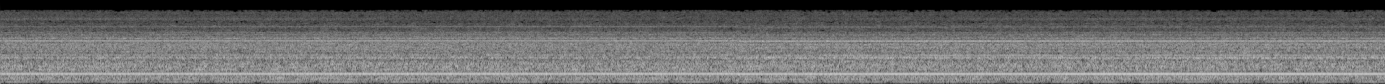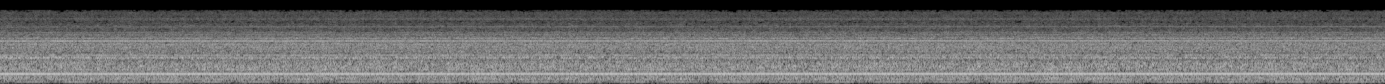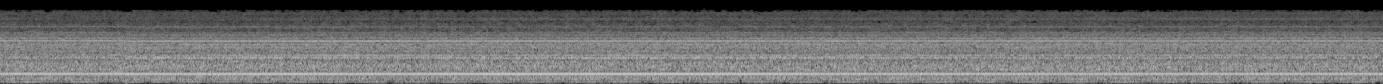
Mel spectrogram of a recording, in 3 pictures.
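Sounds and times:
vacuum cleaner running: 0.0s - 41.5s.

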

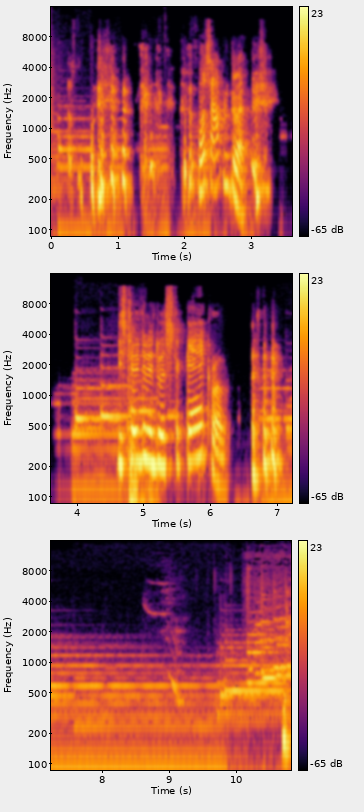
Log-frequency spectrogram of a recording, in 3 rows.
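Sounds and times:
speech: 0.3s - 1.4s, 2.2s - 3.4s, 4.6s - 7.2s
laughter: 0.4s - 2.2s, 6.6s - 7.2s, 10.5s - 10.8s
dogs whimpering and yipping: 8.6s - 9.4s.

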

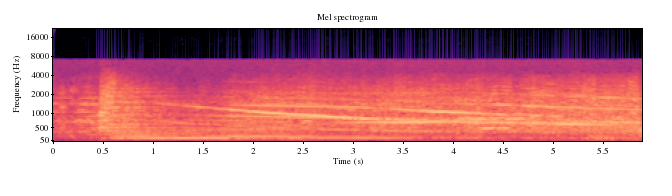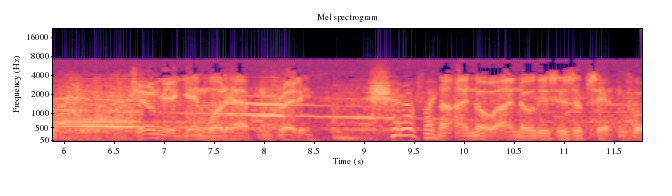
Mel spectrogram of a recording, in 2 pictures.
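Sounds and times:
dense traffic rumble: 0.0s - 11.7s
ambulance siren wailing: 0.5s - 11.7s
low engine drone: 0.5s - 11.7s
speech: 9.3s - 11.7s.

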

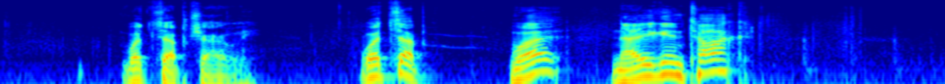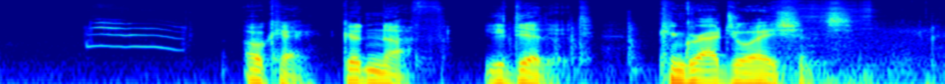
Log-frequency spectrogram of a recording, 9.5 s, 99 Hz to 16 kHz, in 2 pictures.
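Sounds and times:
speech: 0.6s - 3.8s, 6.0s - 9.1s
cat meowing: 5.1s - 5.8s.

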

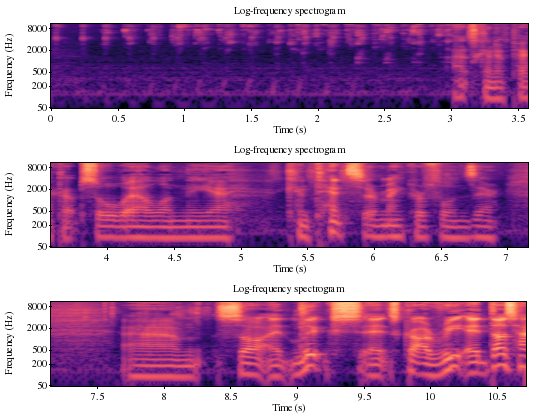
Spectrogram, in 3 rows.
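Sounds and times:
small bubbly splashes and drips of whisky: 0.0s - 3.3s
young whisky with added colouring pouring into a glass: 0.1s - 3.3s
speech: 3.0s - 10.7s.

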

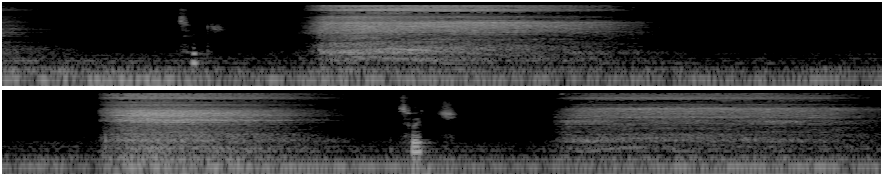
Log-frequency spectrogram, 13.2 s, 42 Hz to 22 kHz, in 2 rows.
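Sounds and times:
breathing in and out through one nostril during alternate nostril breathing: 0.0s - 0.5s, 2.2s - 5.1s, 7.3s - 9.4s, 10.7s - 13.1s
speech: 1.4s - 2.5s, 9.6s - 10.1s.

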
